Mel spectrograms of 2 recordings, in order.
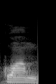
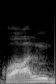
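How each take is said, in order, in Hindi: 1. L की ध्वनि नहीं बोली जाती। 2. L की ध्वनि बोली जाती है। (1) "और क्वाम भी, ये दोनों ही सही हैं" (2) "इसको प्रोनाउंस कर सकते हैं क्वाल्म भी"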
